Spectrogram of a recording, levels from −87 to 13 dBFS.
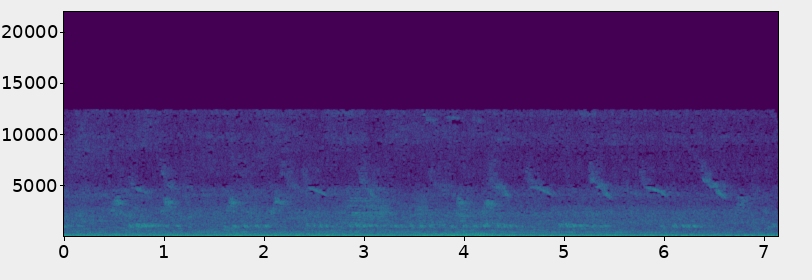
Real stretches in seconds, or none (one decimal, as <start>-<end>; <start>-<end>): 0.0-7.1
